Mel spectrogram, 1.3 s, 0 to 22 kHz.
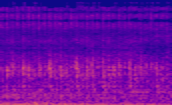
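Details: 1980 Mercedes-Benz 300D diesel bought at auction, needing steering and other repairs; steady, even diesel clatter at idle with regular beat and no misses or knocks. Owner calls it a good engine. Normal diesel idle.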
